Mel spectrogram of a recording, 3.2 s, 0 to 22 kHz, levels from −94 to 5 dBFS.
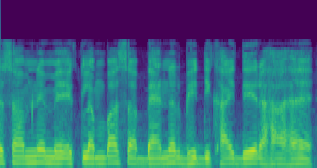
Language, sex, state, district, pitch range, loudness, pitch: Hindi, male, Jharkhand, Ranchi, 130-145 Hz, -15 LUFS, 135 Hz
